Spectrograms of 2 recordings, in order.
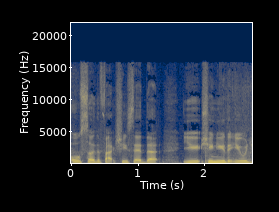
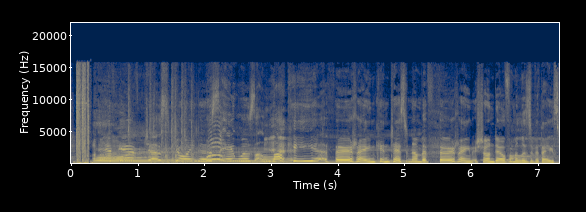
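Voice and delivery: radio announcer; 5 semitones higher than usual. Acted. Radio host announcing the win.

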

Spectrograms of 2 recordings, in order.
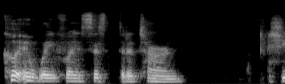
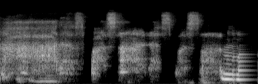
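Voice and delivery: breathy hushed cheer from the sideline, pitch climbing; proud mom cheering; 8 semitones higher, 4 dB quieter, slower than usual. Retold or imitated. Team mom at the field cheering her son's touchdown, hushed proud cheer. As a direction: cheer on your son from the end of the field.

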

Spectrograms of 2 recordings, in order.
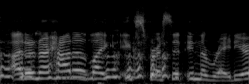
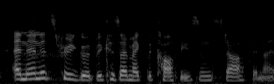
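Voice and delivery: usual speaking voice

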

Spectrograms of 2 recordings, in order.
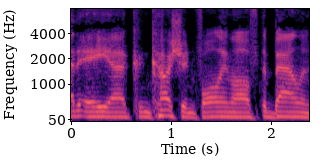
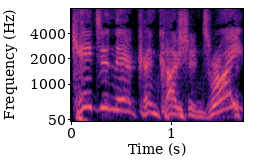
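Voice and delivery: high-pitched retold quip to dad; nervous joking kid; 9 semitones higher than usual. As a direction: pitch it up, fishing for agreement. Retold child lightening dad's bad news.

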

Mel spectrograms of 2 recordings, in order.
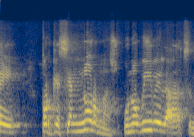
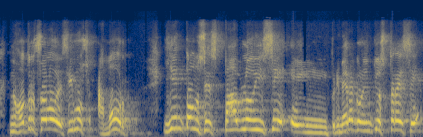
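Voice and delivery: ordinary talk

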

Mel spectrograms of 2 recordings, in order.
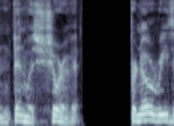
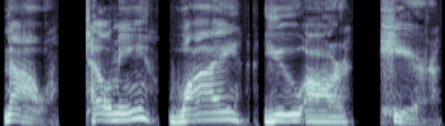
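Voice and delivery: sharp, slow, cutting demand; sharper; 3 semitones higher, much slower than usual. A narrator's reading. The captain presses Finn, sharper and colder. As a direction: bite off the demand with menace. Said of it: "his voice sharper than before".

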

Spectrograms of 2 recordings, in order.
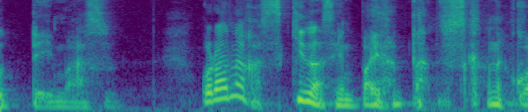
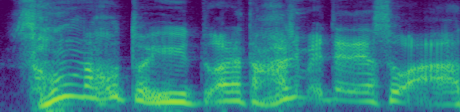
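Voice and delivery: retold angry retort; 8 semitones higher than usual. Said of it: "めちゃめちゃ怒られて".

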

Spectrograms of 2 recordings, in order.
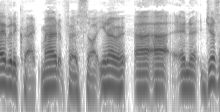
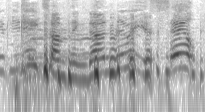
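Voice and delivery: very high, squeaky, slow helium voice; 12 semitones higher than usual. Real, not acted. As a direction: talk high and thin on helium. After inhaling helium.

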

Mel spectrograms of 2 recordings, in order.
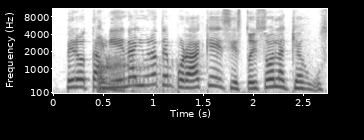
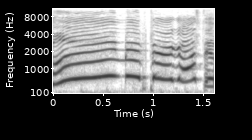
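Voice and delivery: shrill high mock yelp of pain, much louder; retold startled cry; 4 dB louder, much slower than usual. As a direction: cry out as if struck awake in the night. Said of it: "y yo".

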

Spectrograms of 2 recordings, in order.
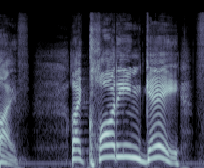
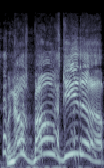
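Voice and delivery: a hint of a put-on Southern preacher, a bit higher; host mimics Hillary's Southern church voice; mock Southern accent; 6 semitones higher than usual. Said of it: "that accent come out".

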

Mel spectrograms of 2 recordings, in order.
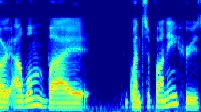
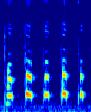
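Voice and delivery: short, high popping noises; imitated bubble pops. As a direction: pop like video-game bubbles. Imitates bubble synth sounds.

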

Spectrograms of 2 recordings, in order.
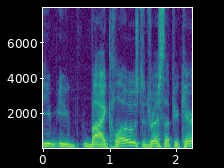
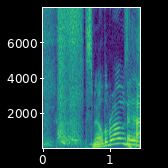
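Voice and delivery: mock romantic offer; 6 semitones higher, much slower than usual. Hamming up a Valentine's gift.

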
